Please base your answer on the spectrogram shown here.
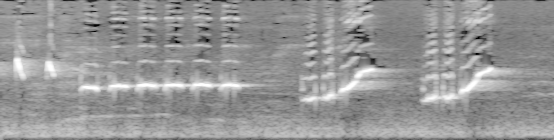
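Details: A white-rumped shama sings kretekan, used as a lure to make other shamas sing: two high notes, a run of steady level whistles, then two sweeping rising whistled phrases.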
